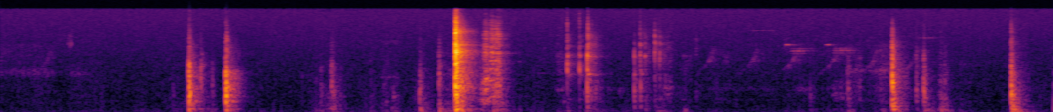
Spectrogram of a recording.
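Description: Short, scattered clicks and knocks, the loudest about three and a half seconds in, as a plastic drawer slider rail is wiggled and pried out of the retaining tabs inside a Milwaukee Packout drawer box.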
